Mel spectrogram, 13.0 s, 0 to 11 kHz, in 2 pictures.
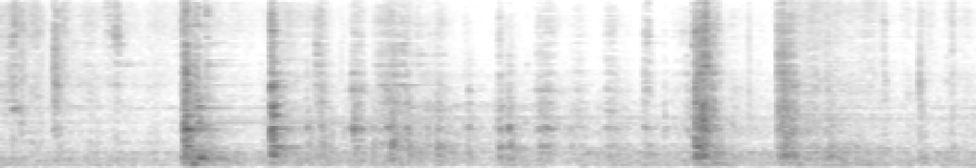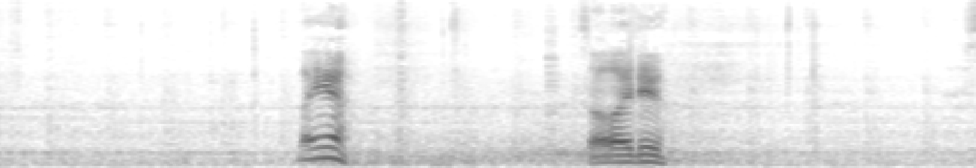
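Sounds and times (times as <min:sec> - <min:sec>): sheet metal scraping against car body: 0:00.0 - 0:06.6.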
